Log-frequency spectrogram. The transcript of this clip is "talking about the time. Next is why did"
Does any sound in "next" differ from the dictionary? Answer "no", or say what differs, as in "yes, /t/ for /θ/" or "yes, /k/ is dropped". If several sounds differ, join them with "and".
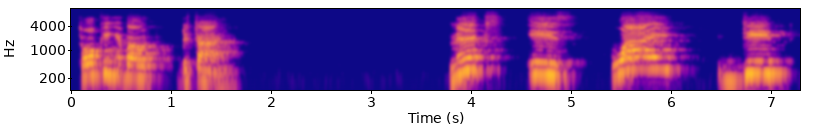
no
